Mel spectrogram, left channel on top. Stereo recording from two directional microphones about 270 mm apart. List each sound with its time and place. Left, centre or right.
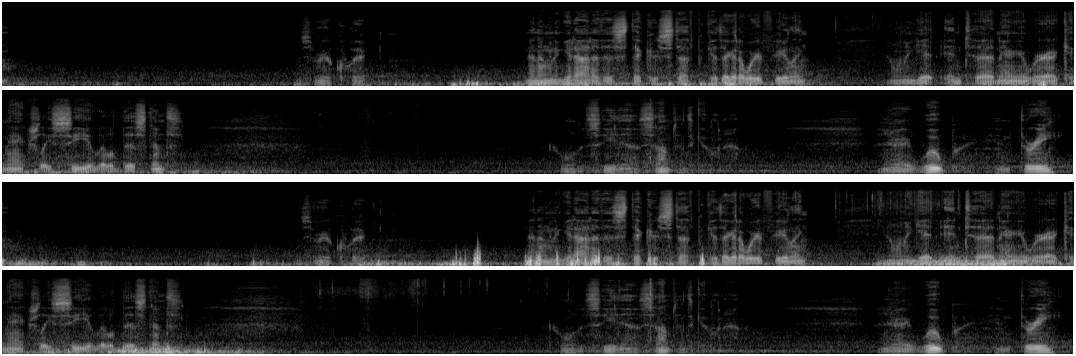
3.0 s speech: centre
5.2 s speech: centre
13.0 s snort: centre
16.3 s a sound: centre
